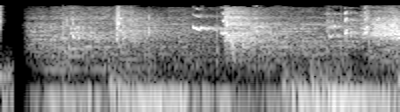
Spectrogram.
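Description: Live basketball game sound in a gym: a ball being dribbled on the hardwood court amid crowd noise. It comes in just after a musical intro cuts off abruptly at the start.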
